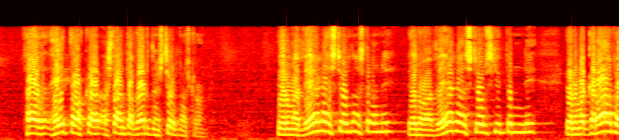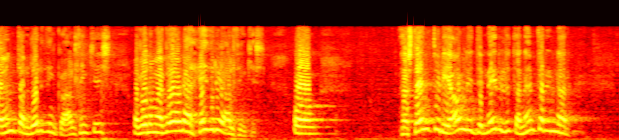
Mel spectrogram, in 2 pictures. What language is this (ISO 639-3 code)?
isl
